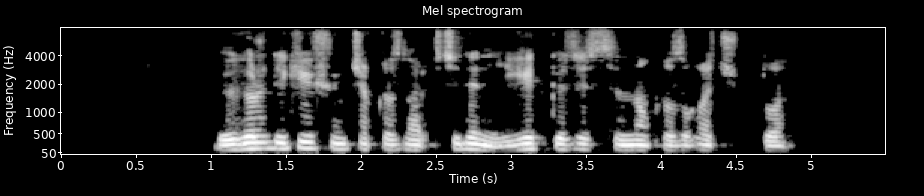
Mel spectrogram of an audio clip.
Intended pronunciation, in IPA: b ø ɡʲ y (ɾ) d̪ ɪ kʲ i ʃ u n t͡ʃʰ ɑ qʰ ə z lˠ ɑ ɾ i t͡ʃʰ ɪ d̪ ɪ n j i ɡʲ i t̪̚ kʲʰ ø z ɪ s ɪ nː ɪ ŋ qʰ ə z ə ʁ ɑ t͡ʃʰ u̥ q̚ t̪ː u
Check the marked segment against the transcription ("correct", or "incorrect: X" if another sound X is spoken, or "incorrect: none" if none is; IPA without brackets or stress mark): correct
